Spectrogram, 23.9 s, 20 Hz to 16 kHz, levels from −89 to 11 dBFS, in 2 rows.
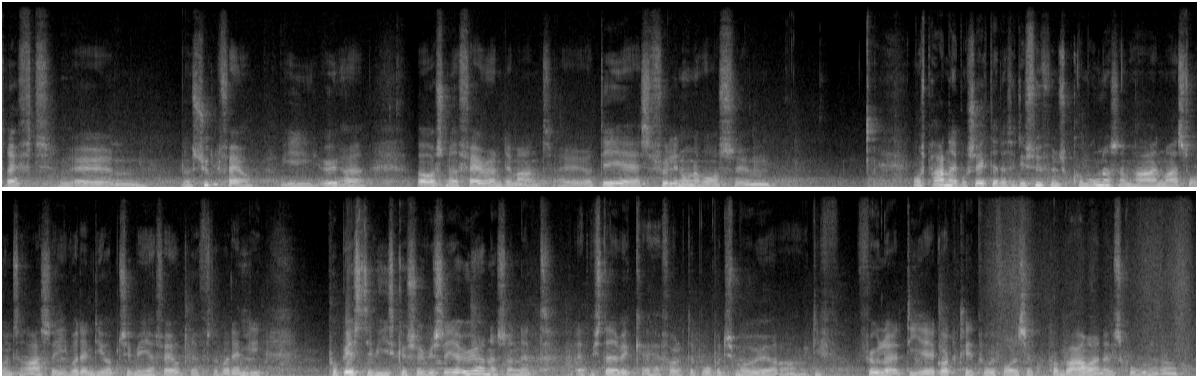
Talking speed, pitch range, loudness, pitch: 215 wpm, 165-190 Hz, -19 LUFS, 180 Hz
